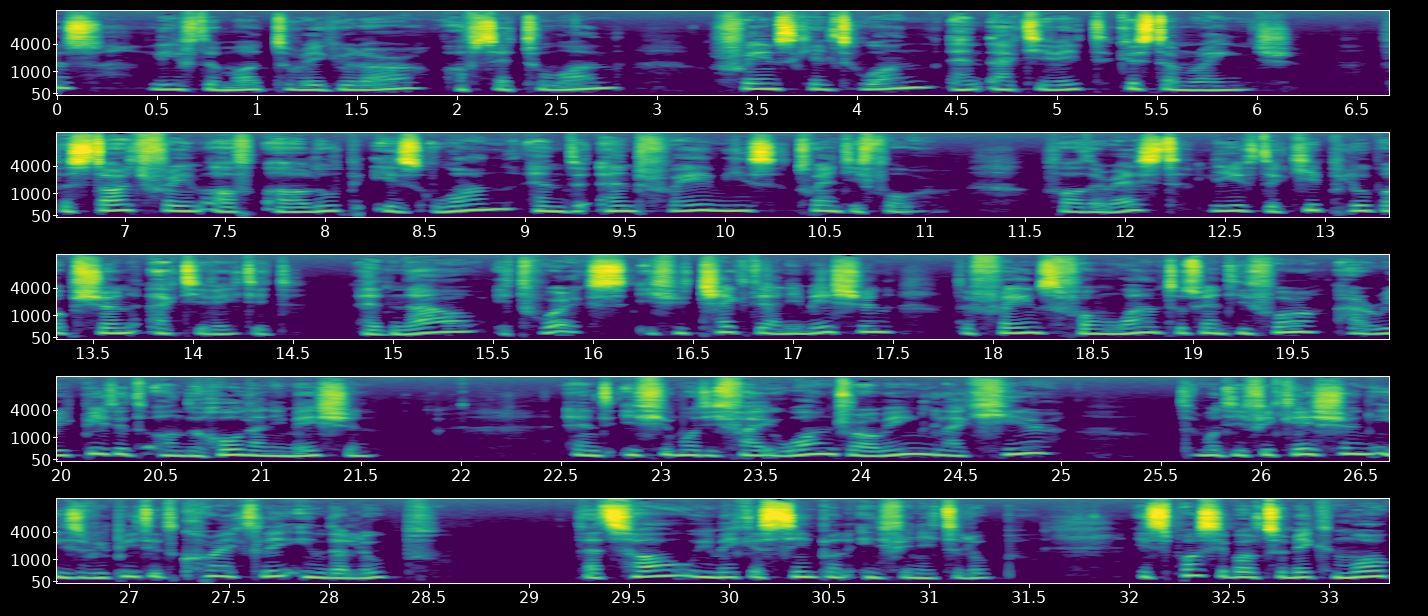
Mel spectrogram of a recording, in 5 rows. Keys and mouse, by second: 5.6 click, 8.3-11.3 drag, 11.4-18.0 drag, 23.4 click, 24.6-31.6 drag, 32.2 click.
